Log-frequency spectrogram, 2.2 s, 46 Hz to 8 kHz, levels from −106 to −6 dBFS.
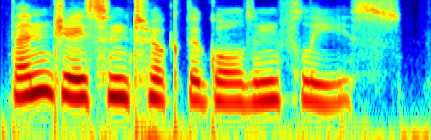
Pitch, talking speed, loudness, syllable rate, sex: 210 Hz, 165 wpm, -15 LUFS, 4.7 syllables/s, female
